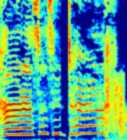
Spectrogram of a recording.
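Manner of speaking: piercing, very loud, very slow, high drawn-out yell. Retelling what she yelled at the scene, yelling as Connie. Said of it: "And she just yelled".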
